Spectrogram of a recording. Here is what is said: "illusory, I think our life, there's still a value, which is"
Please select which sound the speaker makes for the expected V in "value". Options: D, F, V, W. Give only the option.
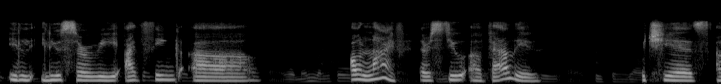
V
